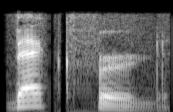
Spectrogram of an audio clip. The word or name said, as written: Beckford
